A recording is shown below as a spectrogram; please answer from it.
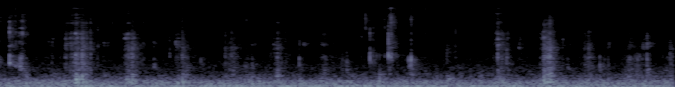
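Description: Boom Chicka Pop Cinnabon kettle corn with cinnamon dust and icing glaze being chewed close up, a quiet run of crisp crunching bites repeating steadily with no talking.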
